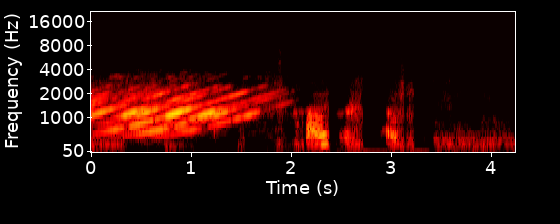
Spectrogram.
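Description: Cartoon-style presentation sound effect: several layered whistling tones slide upward together for about two seconds as the slide changes, followed by a few short, fainter sounds.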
